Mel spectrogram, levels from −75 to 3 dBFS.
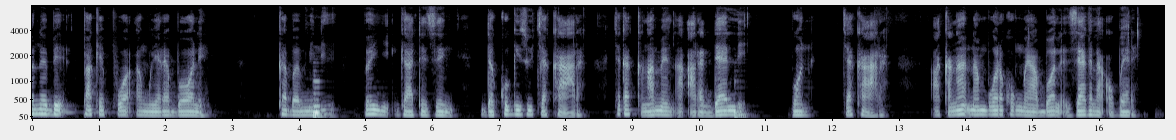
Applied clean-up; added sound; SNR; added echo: neural mask model DeepFilterNet 3.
